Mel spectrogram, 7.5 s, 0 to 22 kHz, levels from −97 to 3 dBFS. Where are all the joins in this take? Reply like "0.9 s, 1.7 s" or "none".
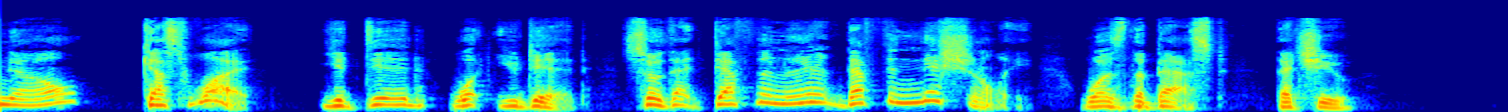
1.5 s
